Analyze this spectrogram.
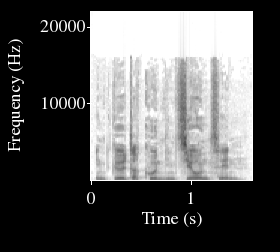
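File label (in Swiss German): "kondition", Bas Rhin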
